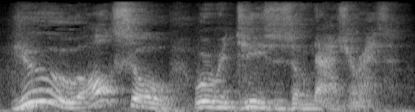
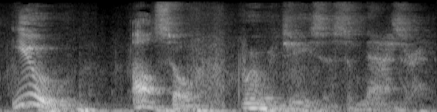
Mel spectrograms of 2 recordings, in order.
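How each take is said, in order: First: Loud, pointed accusation; accusing servant girl. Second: Said in the usual way. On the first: Acted. Servant girl accusing Peter by the fire, loud and pointed. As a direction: call him out in front of everyone. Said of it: "she looked at him and said". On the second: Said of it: "this girl points to him and says".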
